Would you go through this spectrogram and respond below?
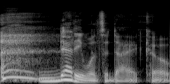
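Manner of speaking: creepy, lingering, drawn-out sing-song delivery. Retelling a friend ordering at a drive-thru: imitating a friend, creepy. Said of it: "it would creep everybody out".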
